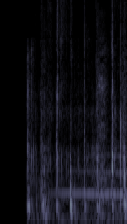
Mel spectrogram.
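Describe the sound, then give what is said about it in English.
A horse's hooves clip-clop at an even walking rhythm as a man rides it on his property, coming in from setting up trail cameras; moderately loud, with a faint steady hum running underneath and no voices. “I'm going to show a TikTok video of a guy setting up trail cams on his property. He's riding a horse.”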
